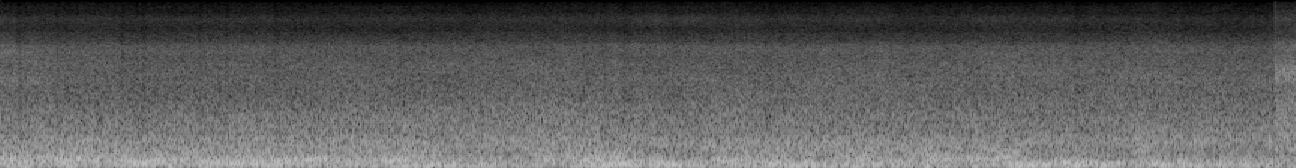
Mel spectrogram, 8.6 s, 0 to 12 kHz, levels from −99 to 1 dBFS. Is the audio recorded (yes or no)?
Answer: yes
